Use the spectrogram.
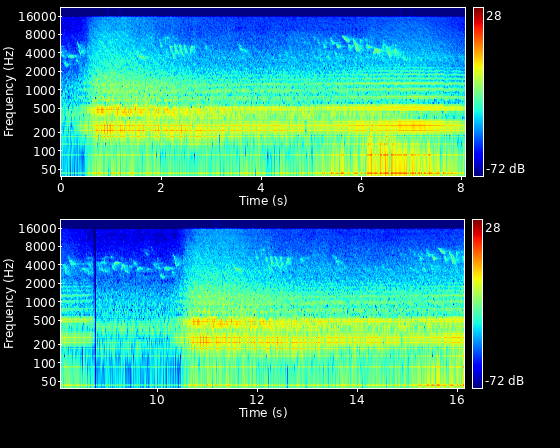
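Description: Honeybees buzz steadily around a colony, a loud, close, continuous drone with harmonic whine that dips briefly midway before swelling back to full strength.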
